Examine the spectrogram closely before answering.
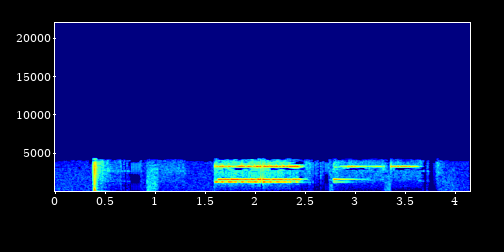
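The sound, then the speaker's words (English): A telephone ring tone sounds while someone dials back into a call, heard through a narrow phone-line sound. A sharp click comes first, then one long tonal ring and two shorter ring bursts. “I'm getting a dial back into the call. So, if you can give me just a couple of seconds.”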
